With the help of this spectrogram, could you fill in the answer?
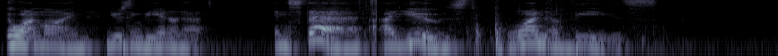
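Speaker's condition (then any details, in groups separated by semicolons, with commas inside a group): No condition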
